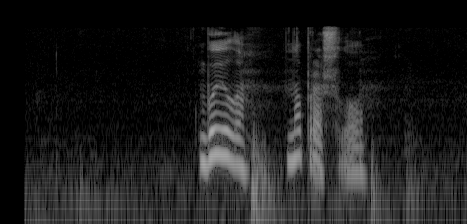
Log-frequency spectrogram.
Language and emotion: Russian, sad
